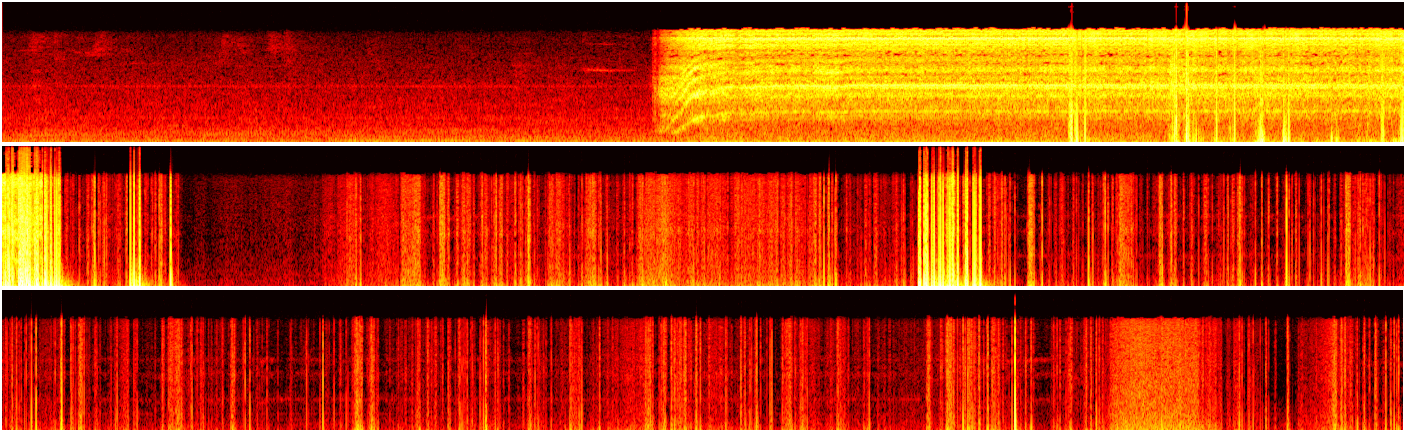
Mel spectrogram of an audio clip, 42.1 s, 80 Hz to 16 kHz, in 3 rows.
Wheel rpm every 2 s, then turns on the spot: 0, 0, 0, 140, 230, 230, 230, 180, 90, 220, 230, 230, 230, 230, 230, 230, 230, 230, 220, 90, 60.
38-40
